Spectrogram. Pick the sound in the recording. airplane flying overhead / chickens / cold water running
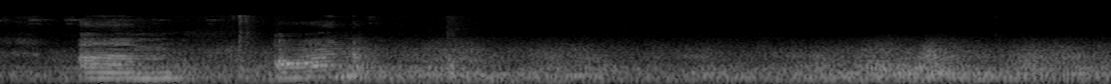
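airplane flying overhead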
